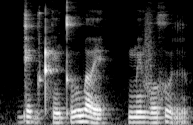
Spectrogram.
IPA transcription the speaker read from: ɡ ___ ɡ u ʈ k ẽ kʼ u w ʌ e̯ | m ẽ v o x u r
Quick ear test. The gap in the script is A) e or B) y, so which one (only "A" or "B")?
A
